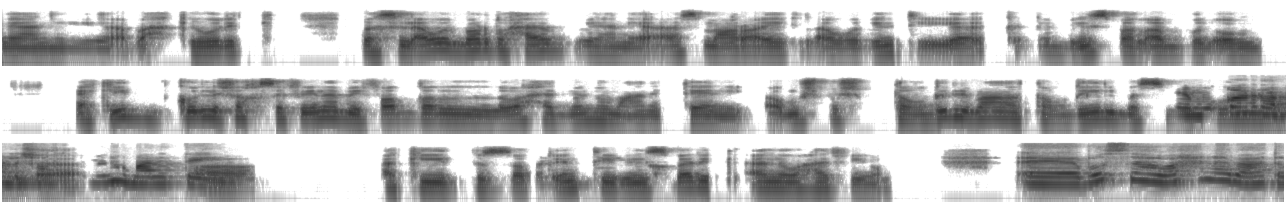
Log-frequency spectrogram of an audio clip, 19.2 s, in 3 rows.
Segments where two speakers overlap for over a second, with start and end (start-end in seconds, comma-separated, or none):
none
